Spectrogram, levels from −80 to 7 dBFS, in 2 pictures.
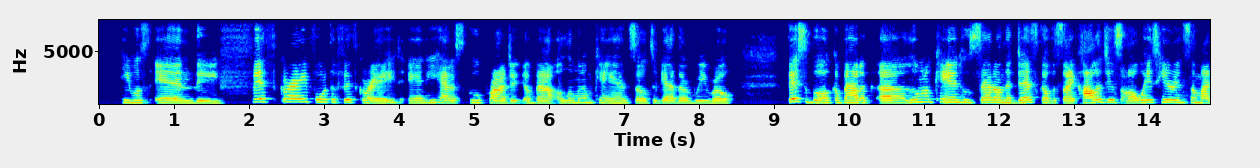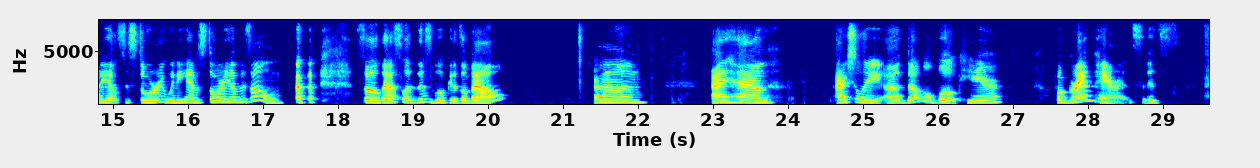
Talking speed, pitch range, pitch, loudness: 140 wpm, 205-245 Hz, 225 Hz, -22 LUFS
